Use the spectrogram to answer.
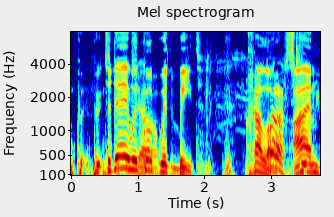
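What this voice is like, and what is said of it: Mock Russian accent drifting into German. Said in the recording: “I was going to do a German accent ... I'm doing German again ... It's a mess”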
